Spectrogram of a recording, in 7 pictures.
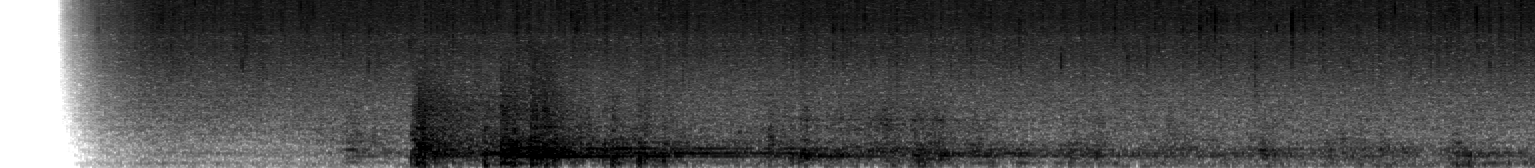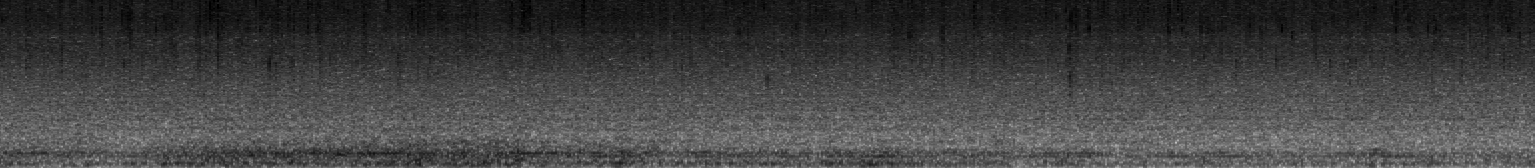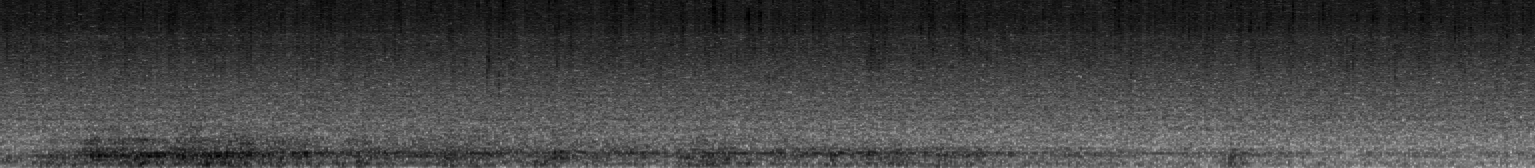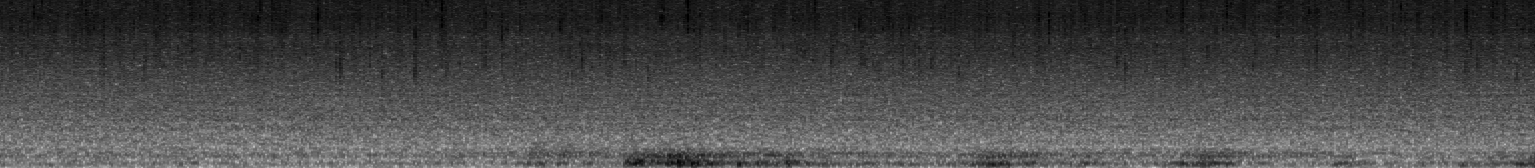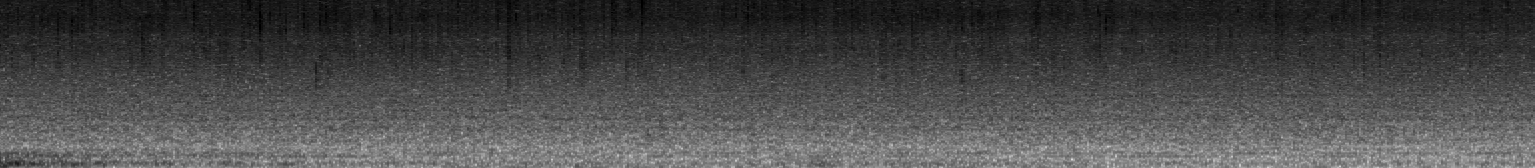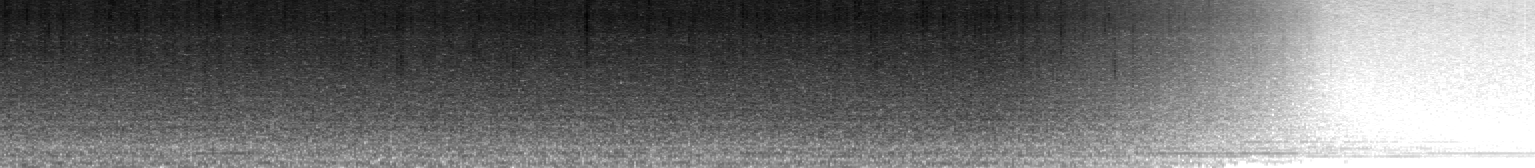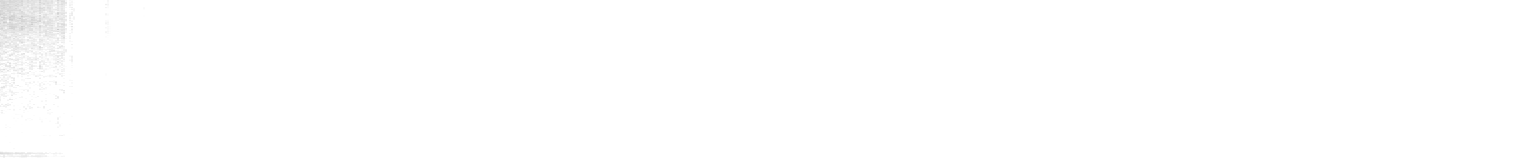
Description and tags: Field recording of heavy, fat rain with not much wind. Three or more really loud distant lightning strikes and rolling thunder. Southeast Louisiana.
